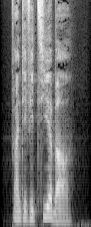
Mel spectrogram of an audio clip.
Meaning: quantifiable
- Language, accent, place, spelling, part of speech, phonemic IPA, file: German, Germany, Berlin, quantifizierbar, adjective, /kvantifiˈt͡siːɐ̯baːɐ̯/, De-quantifizierbar.ogg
